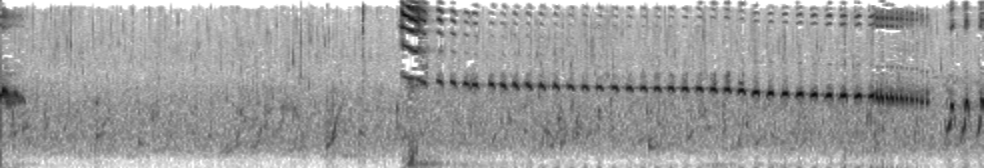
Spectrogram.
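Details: White-rumped shama song for training other shamas, with nature sounds and trickling water: after a quiet start, a sharp note opens a long rapid trill of repeated notes slowly descending.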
